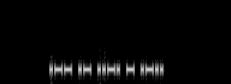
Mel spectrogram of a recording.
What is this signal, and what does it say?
Morse code, heard as a keyed tone, about 47 wpm, 690 Hz. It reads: WAFTL
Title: Code Groups - 5 Letters - 50wpm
